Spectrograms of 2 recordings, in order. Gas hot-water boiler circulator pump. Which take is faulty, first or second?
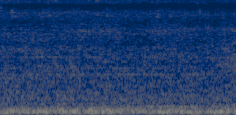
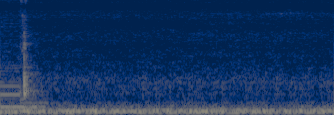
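second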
